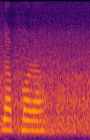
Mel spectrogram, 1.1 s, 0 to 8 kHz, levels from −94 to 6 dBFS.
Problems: constant background noise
